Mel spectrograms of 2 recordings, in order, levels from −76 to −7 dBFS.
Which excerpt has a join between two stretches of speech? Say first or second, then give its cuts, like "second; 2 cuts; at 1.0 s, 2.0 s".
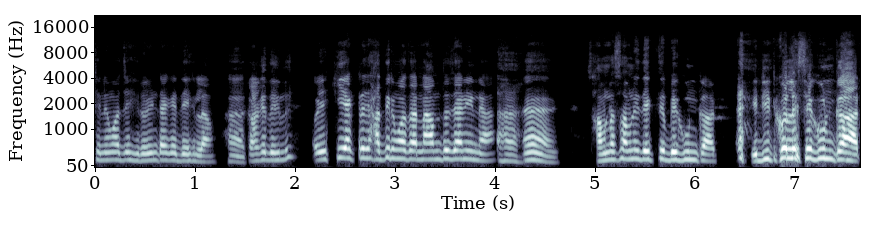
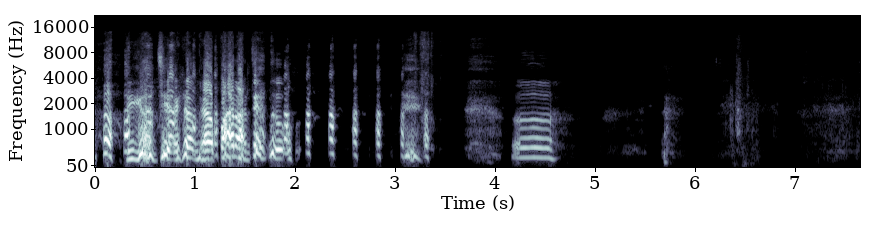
second; 1 cut; at 6.0 s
